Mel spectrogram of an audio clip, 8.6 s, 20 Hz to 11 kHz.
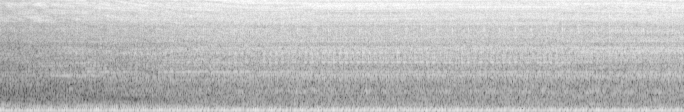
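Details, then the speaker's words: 2001 Dodge Dakota 4.7L V8 with 176K miles idling with a constant airy hiss under the hood from leaking left front lower intake gaskets, plus a leaking intake vacuum hose; it hisses briefly after shutdown, fixed by replacing the gaskets. "that's pretty obvious when you walk up you can hear hear that hissing pretty good"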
